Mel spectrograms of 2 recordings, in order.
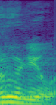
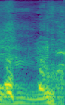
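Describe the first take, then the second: First: The first sound is a soft J sound. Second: The first sound is a throaty R sound. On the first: The speaker calls it wrong. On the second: The speaker calls it right.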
